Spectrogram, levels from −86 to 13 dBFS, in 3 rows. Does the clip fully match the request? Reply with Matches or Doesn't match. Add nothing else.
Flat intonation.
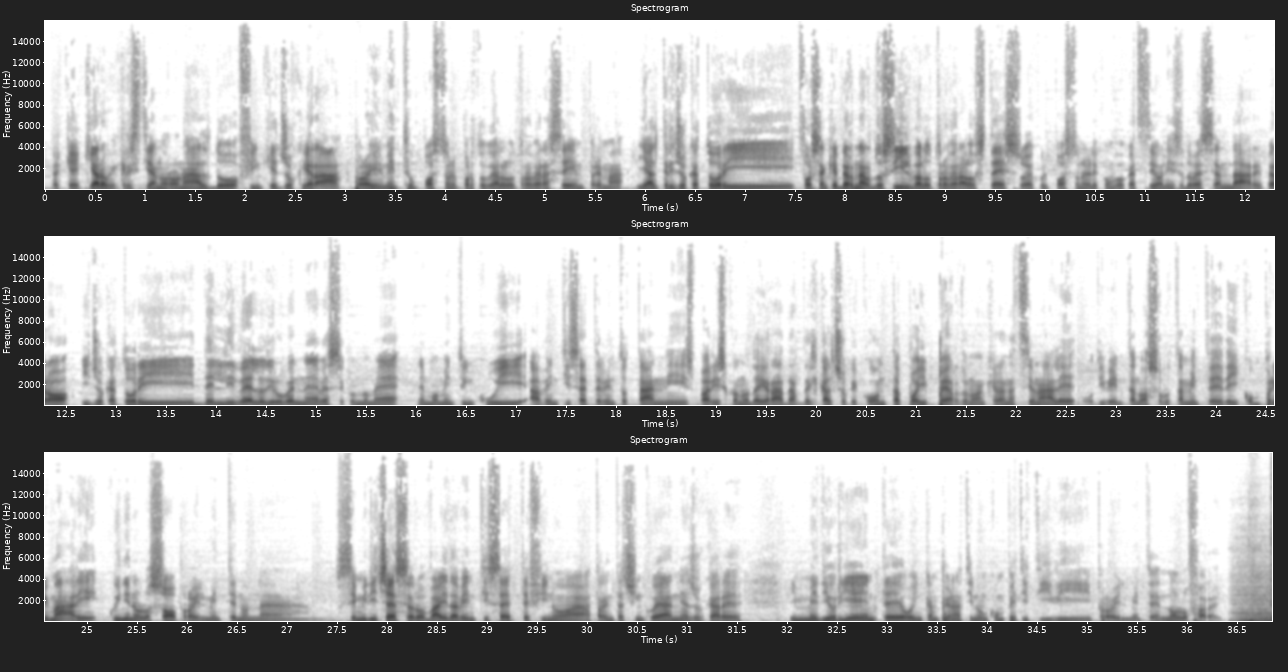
Matches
